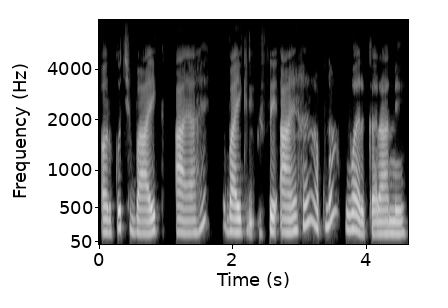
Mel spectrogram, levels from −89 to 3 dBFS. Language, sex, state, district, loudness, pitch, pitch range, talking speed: Hindi, female, Bihar, Purnia, -19 LUFS, 175 Hz, 165-210 Hz, 140 wpm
